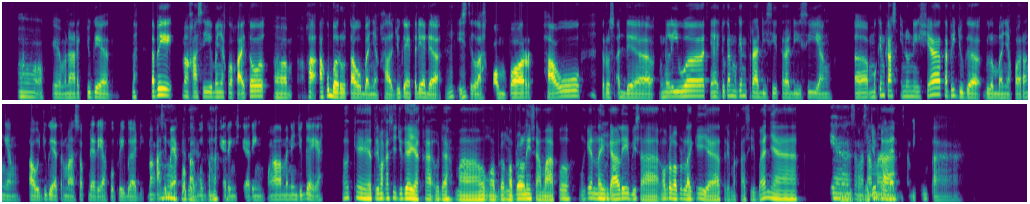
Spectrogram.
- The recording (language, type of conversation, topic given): Indonesian, podcast, Bagaimana tradisi makan keluarga Anda saat mudik atau pulang kampung?
- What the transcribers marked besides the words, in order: in English: "sharing-sharing"; other background noise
